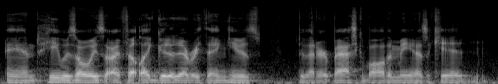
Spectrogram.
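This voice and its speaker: A man chatting casually as a podcast guest, in a halting, rambling way as he thinks aloud. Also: deep voice, monotone. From Missouri, United States. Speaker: podcast guest, amateur athlete and school IT worker. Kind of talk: casual interview chat.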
